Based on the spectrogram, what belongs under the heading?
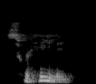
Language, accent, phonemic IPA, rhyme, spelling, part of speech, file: English, Southern England, /swəˈhiːli/, -hiːli, Swahili, proper noun / noun, LL-Q1860 (eng)-Swahili.wav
